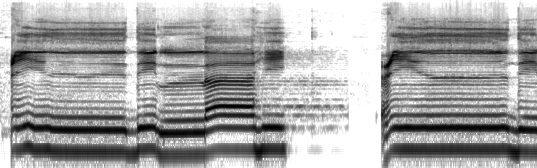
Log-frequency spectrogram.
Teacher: Pada huruf lam kita tahan dan kita tekan karena terdapat tanda tasdid di atasnya. Lalu kita panjangkan dua harakat karena alif kecil di atasnya.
